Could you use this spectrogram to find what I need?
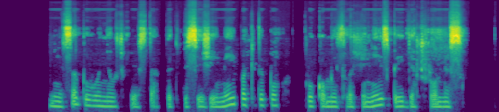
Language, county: Lithuanian, Alytus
